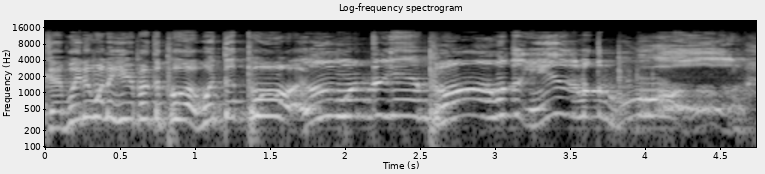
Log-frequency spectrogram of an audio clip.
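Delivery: very high, squeaky mocking townsfolk voice; mock squeaky crowd. Townsfolk whining at Jesus in a high squeaky voice.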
